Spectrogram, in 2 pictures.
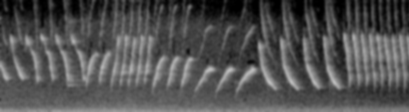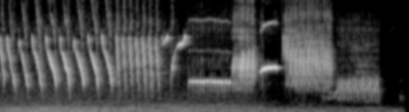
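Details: A yellow Belgian canary singing in the wild gives a fast, high, rolling song of repeated sweeping notes and rapid trills, ending in a few flat, buzzy tones.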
